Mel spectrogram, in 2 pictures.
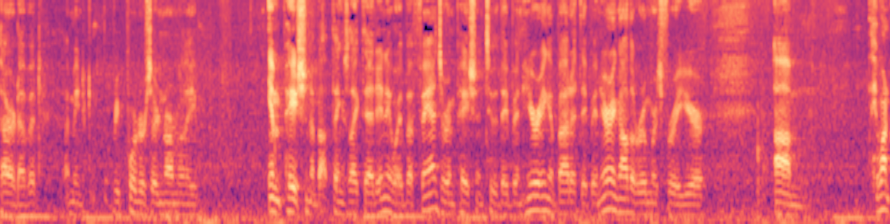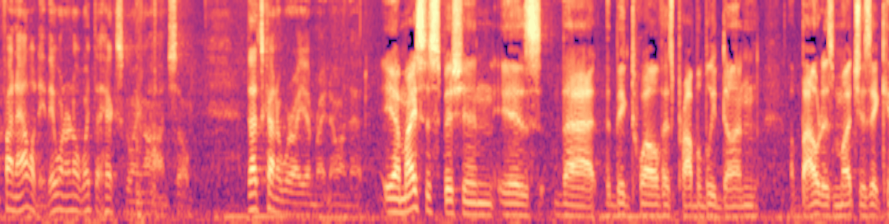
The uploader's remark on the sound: Live from Big 12 football media days. AT&T Stadium in Arlington, Texas, site of the annual Big 12 football media days.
